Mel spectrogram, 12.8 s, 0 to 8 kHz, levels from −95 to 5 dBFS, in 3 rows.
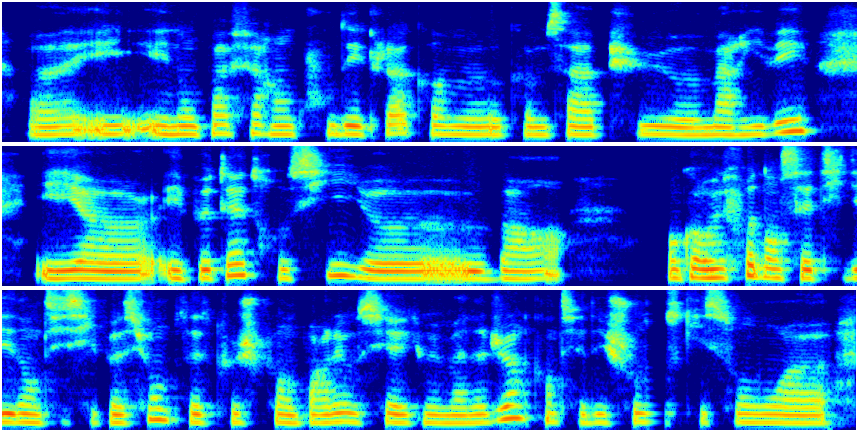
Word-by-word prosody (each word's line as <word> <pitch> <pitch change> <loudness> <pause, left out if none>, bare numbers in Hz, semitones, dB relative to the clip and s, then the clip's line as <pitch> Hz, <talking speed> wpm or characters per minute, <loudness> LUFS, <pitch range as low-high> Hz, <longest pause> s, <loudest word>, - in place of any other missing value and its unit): heu 165 0 -1
et 180 - -1
et 175 - +2
non 175 0 +2
pas 190 +2 -5
faire 190 -2 -7
un 175 0 -1
coup 185 - -12
d'éclat 180 +1 0
comme, 170 -2 -2
heu, - - -2
comme 165 -1 -2
ça 170 +1 -1
a 165 - 0
pu, 180 -1 -3
heu, 160 -1 +1
m'arriver. 175 +9 0 0.4
Et 170 +1 +5
heu, 165 -1 +4
et 175 - +2
peut-être 210 +6 0
aussi, 205 +3 0
heu, 165 0 +3
ben, 165 -1 -1 0.5
encore 185 0 +5
une 185 - +6
fois 220 +5 +2
dans 195 - +1
cette 180 -1 +1
idée 180 +1 +5
d'anticipation, 175 +4 -1
peut-être 175 -7 -4
que 180 - -5
je - - -1
peux 175 - -1
en 165 - 0
parler 170 +3 0
aussi 180 0 -2
avec 170 -1 0
mes 170 - -1
managers 170 +10 +1
quand 185 - -7
il 170 - -7
y - - -12
a - - -12
des 175 - -4
choses 180 +1 -3
qui - - -14
sont, 175 -1 -1
heu 160 0 0
175 Hz, 235 wpm, -23 LUFS, 165-185 Hz, 0.5 s, une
